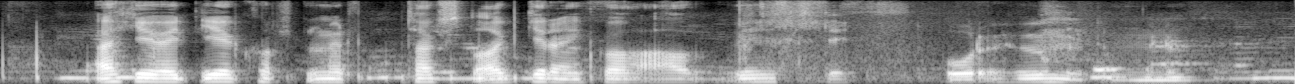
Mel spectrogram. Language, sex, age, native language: Icelandic, male, 18-19, Icelandic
